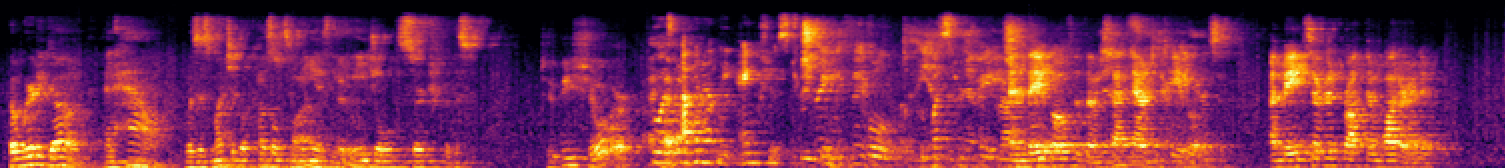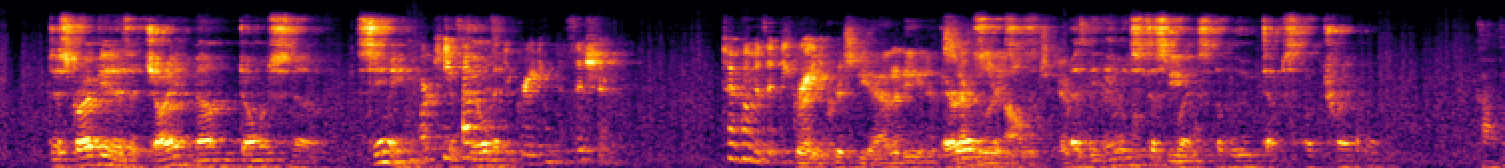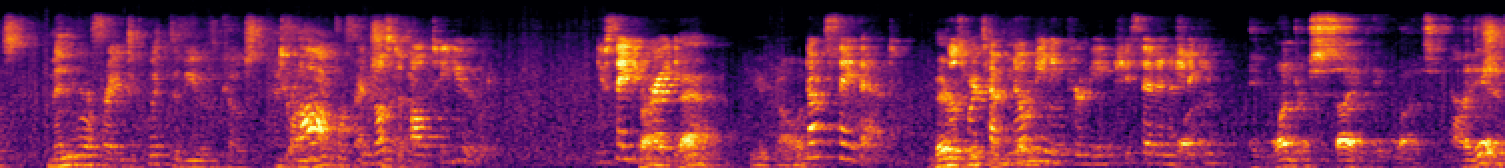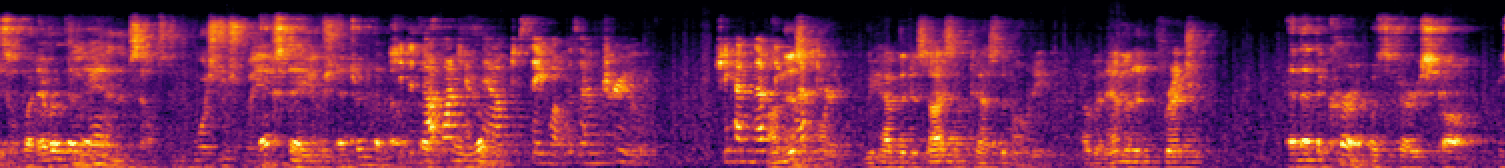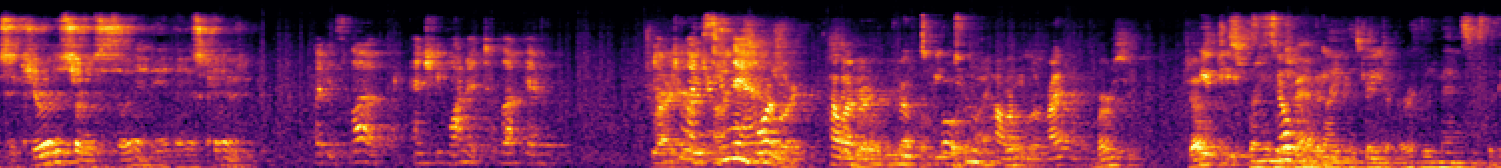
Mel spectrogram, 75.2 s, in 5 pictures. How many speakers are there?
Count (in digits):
8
